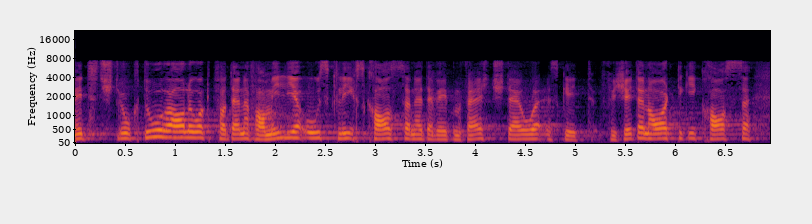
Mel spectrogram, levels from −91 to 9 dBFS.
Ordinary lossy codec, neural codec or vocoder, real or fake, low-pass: none; none; real; 7.2 kHz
